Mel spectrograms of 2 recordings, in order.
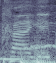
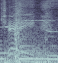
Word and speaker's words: Kanye: Now all I need is y'all to pronounce my name as Kanye, but some of my plastics still say Kane.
